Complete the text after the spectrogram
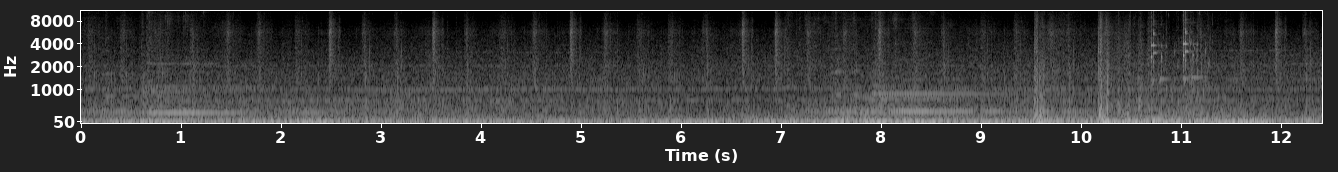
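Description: Footsteps patter quickly and evenly over dry, sandy ground.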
